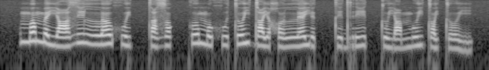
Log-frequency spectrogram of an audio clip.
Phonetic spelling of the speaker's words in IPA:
mʌmɛ jɑ zilːʌxʷɛj tːɑzɔkːʊmɔ xʷitʊjdɑj χulːɛjɪ tːidritːuj ɑmujtɔj tʊj

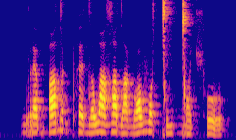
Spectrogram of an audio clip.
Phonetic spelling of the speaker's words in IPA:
ɡræbʔʌdˤʊɡ pʰɛdʌwæ zˤɪdˤæ ɡɒ vʌǀiɡ͡ǀɒ t͡ʃʰʊ

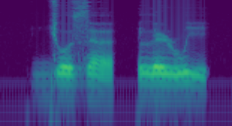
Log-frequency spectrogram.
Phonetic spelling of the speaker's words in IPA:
ɟozɐ | lɘɭwi

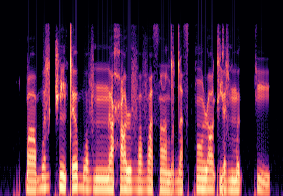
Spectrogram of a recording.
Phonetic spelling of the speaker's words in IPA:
k͡pɑbʌz t͡ʃĩt əbɔv nːʌħɑɹvɑvɑ θɔ̃dˤʌdɑθ kɔ̃ɹɑkjəz məkːi

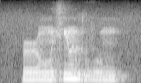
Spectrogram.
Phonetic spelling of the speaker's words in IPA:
ɹũsʲũrvum

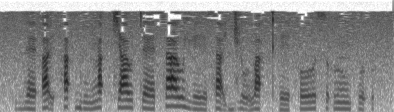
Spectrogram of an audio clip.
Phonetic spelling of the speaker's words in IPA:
dɛ˨ ʔa̰˦˨ɪ̯ hä˦ʔɡu˨ŋä˦ʔt͡ɕa˦ʊ̯ tɛ˨sʰa˦ʊ̯ je˨ɪ̯sʰa̰˦˨ɪ̯d͡ʑo̰˦˨ʊ̯ wä˦ʔkʰe˨ho˦ʊ̯sʰʊ˦ʔ lũ˦pʊ˦ʔ

